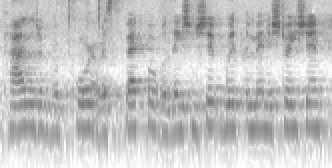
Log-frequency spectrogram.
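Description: The speaker has an American accent and a moderate pace. Light background noise and audible room echo are present. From US Northeast. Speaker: teacher and council candidate. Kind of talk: candidate forum speech. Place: hall.

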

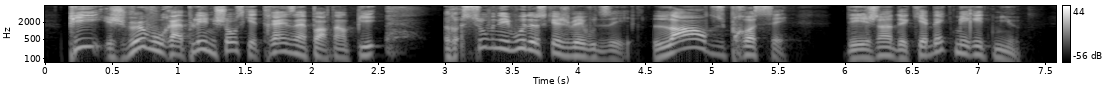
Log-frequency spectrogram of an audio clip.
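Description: Against a quiet background, a man in a Quebec accent makes very wide pitch swings, the sound dry with no echo. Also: fairly high pitch for a man, fairly quick pace. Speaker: municipal politician. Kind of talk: political commentary in casual chat. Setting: studio. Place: studio.

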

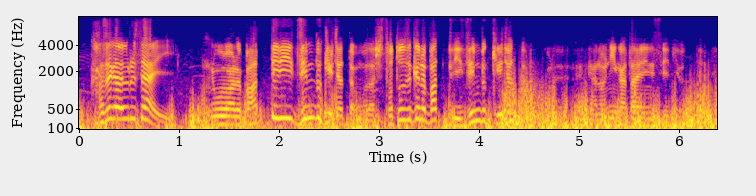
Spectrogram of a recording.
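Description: A man speaks at a very fast pace with hardly any pauses and very even loudness, in a dry sound with no echo over loud background noise. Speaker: live streamer. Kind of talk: live outdoor stream, casual commentary. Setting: outdoors. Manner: chatty, animated. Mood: worried about dying battery. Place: open country. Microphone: phone near.

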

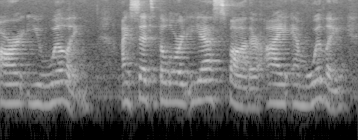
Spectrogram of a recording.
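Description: Recorded with audible room echo and light background noise, a woman speaks at a moderate pace. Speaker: speaker. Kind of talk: sermon-like direct-to-camera message. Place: home room.

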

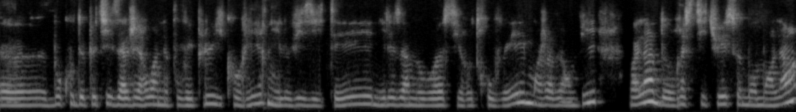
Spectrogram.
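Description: Over a quiet background, a woman speaks at a moderate pace in a somewhat breathy voice with a dark, mellow tone and fairly even intonation. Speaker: visual artist. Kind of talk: panel presentation. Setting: video call. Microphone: video call.

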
